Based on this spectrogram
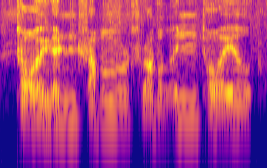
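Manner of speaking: deep, throaty, guttural ogre voice. Narrating the story, the speaker voices the approaching ogre in a deep guttural voice. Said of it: "it's a deep guttural voice".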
